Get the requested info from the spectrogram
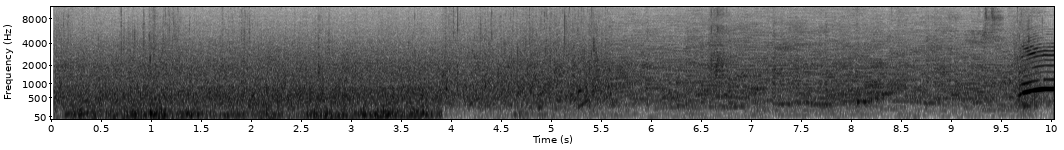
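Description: Steady rush of a shallow stream running over rocks, with a low rumble under it for the first four seconds that then drops away. A man starts laughing just before the end.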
